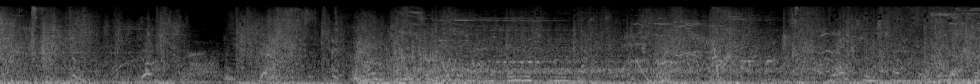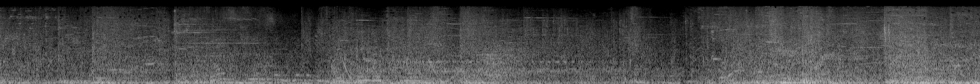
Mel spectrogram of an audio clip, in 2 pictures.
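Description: Game spells and attacks crackle and boom in a busy fight.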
